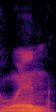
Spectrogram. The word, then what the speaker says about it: Nguyen: Nguyen is pronounced win.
